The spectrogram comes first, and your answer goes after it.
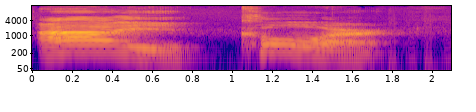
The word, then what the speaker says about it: ichor: That's pronounced I-core!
